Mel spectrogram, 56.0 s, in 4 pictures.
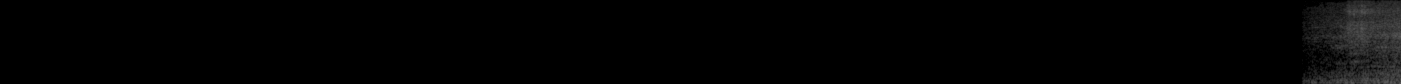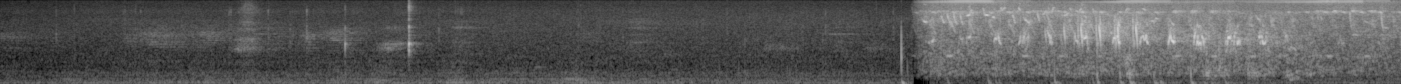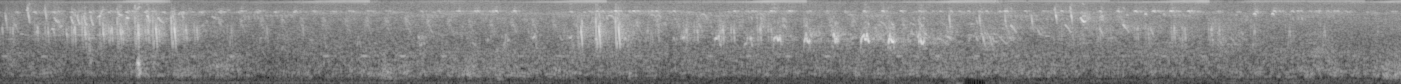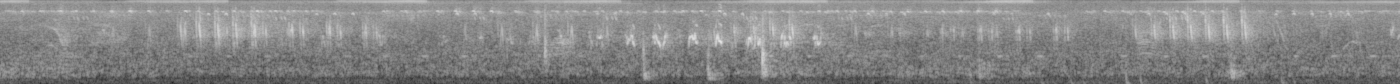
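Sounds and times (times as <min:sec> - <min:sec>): bird rapid trills: 0:23.2 - 0:56.0.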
